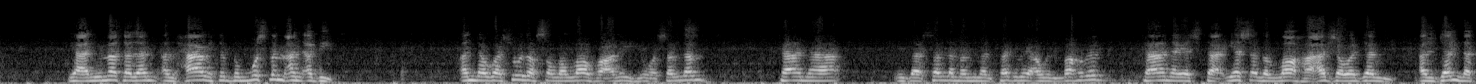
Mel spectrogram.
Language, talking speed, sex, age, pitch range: Arabic, 105 wpm, male, 50-69, 150-185 Hz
